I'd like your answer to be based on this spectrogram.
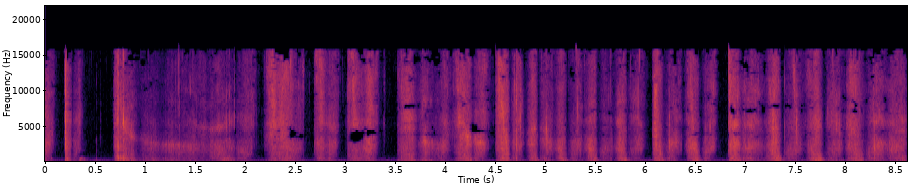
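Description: A wooden spoon repeatedly scrapes and lifts crunchy orange shaved-ice sorbet from a paper cup held in hand. The result is a run of bright, gritty scraping strokes with crackly granular texture and short pauses between them.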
